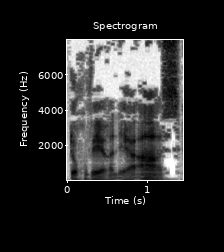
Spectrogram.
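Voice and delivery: usual speaking voice

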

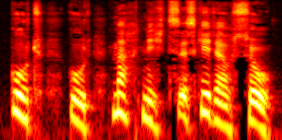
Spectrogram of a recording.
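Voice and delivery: high, hasty obliging call; Hans calling out. A narrator's reading. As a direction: reassure the miller it doesn't matter. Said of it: "rief der kleine Hans".

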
